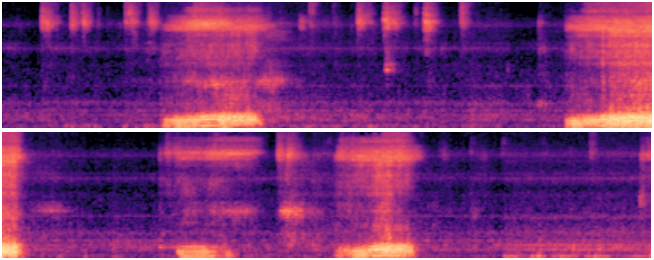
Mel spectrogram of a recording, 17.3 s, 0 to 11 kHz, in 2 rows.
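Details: Audio recording of snoring with heavy breathing: loud, rattling snores on inhalation, about 11 a minute, with heavy breathing between and faint background music; snoring.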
